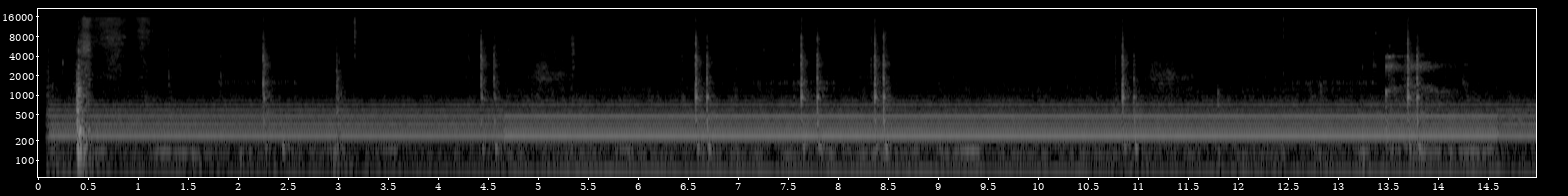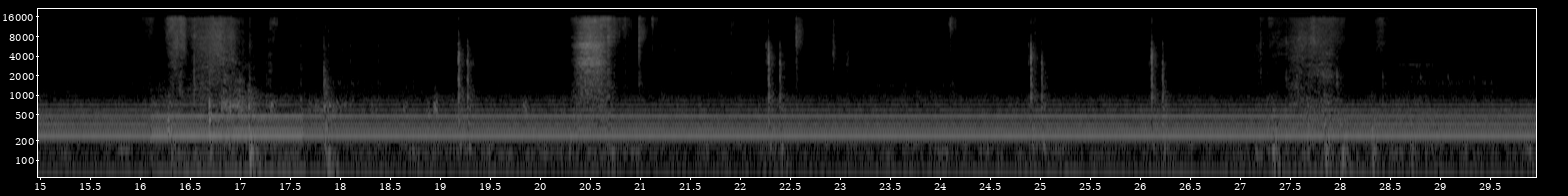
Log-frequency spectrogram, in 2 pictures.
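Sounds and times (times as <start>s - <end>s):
low electrical hum: 0.1s - 29.9s
faint irregular clicks: 4.3s - 4.7s, 6.4s - 6.8s, 22.2s - 23.2s.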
